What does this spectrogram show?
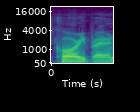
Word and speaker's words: Corey Brown: So I don't get the way that you pronounce it wrong. It's Corey Brown, aka, right?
